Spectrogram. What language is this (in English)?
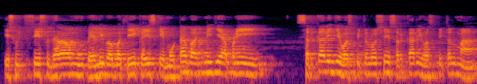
Gujarati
